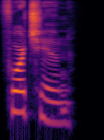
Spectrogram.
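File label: "fortune", American English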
